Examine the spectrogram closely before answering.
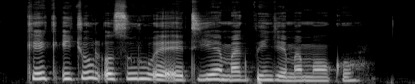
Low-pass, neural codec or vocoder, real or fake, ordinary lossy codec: none; vocoder, 44.1 kHz, 128 mel bands every 256 samples, BigVGAN v2; fake; none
